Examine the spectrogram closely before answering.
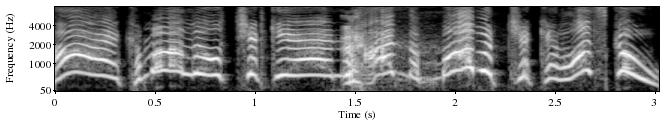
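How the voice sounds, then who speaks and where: In a put-on character voice, a female-sounding speaker goes at a moderate pace with extremely high pitch. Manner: clucking, playful.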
